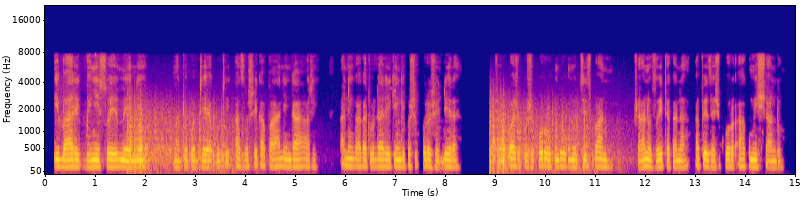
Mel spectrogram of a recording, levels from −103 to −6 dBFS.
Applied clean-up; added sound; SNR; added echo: none; Thunder; 10 dB; none.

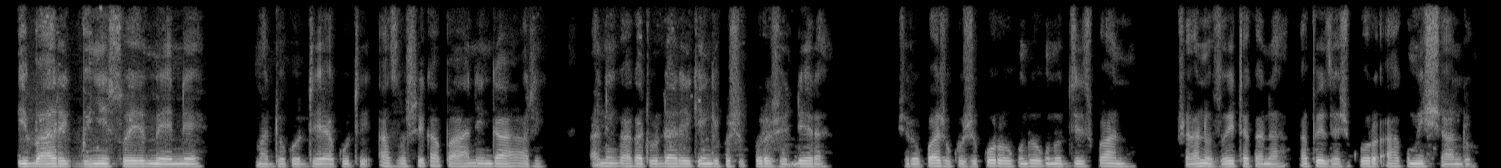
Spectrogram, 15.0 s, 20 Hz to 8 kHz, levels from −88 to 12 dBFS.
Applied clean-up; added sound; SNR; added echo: none; none; none; none.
